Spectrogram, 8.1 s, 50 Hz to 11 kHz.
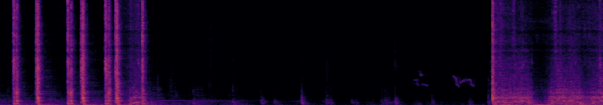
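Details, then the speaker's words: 1980 Pontiac Grand Le Mans G-body small block V8, battery possibly flat: about six slow labored starter turns then stops without catching; engine not seized and pumping fuel, but won't start. "Well, she ain't seized. Oh, she's pumping. She's pumping fuel."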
